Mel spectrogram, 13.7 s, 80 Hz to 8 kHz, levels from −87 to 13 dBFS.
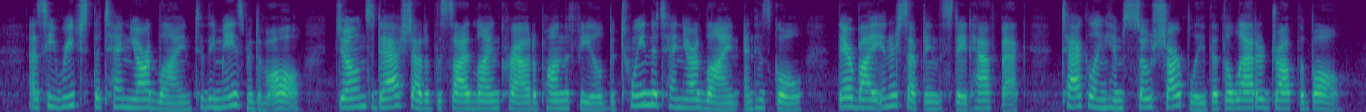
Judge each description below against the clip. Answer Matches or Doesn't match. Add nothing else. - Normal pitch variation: Matches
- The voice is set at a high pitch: Matches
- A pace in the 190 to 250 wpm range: Matches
